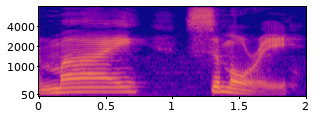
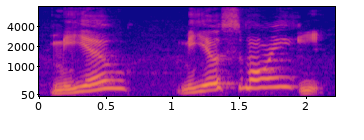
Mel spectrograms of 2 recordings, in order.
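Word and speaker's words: Miyo Saimori: a young girl named my samori I hope I pronounced it right my no it's not my samori it's Mio Mio samori yeah it's moo Mio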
